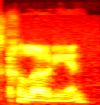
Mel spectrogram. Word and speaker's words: collodion: So this is wet plate collodion. Excuse me. I need to say it correctly with this. It's collodion.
